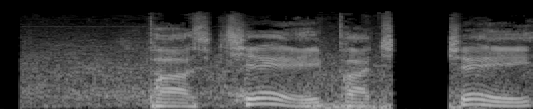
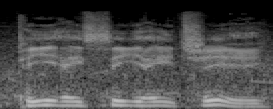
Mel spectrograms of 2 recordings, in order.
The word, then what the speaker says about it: Pache: Pache is how you pronounce that. P-A-C-H-E, Pache.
